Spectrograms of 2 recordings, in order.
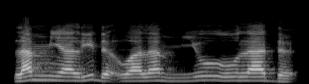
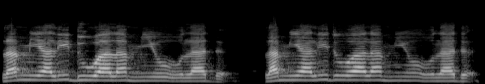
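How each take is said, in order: First: "Lam yalid wa lam yulad" slow, the d bounced with qalqalah; correct qalqalah. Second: "Lam yalid wa lam yulad" with the d turned into du, wrong; wrong dhammah. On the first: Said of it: "Ini yang benar". (qalqalah pada dal "yalid" dan "yulad") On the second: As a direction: add a u after the d in "yalid", wrongly. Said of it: "Nah, ini kan salah". (dal "yalid" dibaca seperti dhammah, salah) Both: Shown as a demonstration.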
